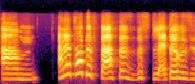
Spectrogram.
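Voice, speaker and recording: A woman's high, bright, sharp voice, raised and projected, at a moderate pace over a quiet background. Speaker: book discussion participant. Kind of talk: book discussion.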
